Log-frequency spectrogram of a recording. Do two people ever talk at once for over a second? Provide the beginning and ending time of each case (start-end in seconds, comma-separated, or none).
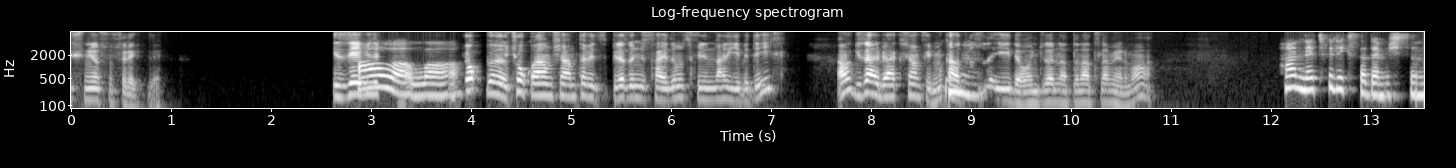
none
